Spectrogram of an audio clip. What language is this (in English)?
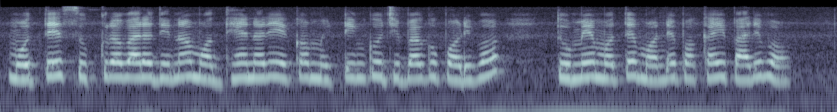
Odia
